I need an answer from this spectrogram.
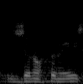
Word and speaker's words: Xenophanes: And lastly, we're going to look at this quote from a poet, Xenophanes, that's how it's pronounced.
